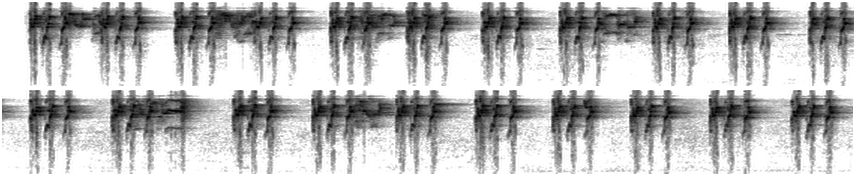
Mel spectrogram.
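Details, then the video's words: A lovebird making a strange sound: loud, shrill chattering in rapid bursts of clicking notes. The bursts repeat about twice a second across the whole stretch. "Lovebird paskun suara aneh"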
